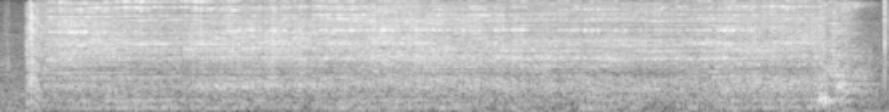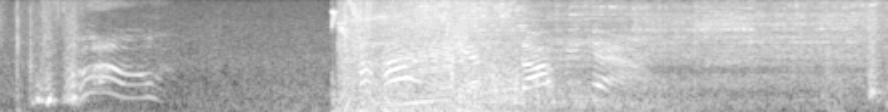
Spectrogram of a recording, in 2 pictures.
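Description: Metal scrapes and hisses as something grinds along a rail.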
